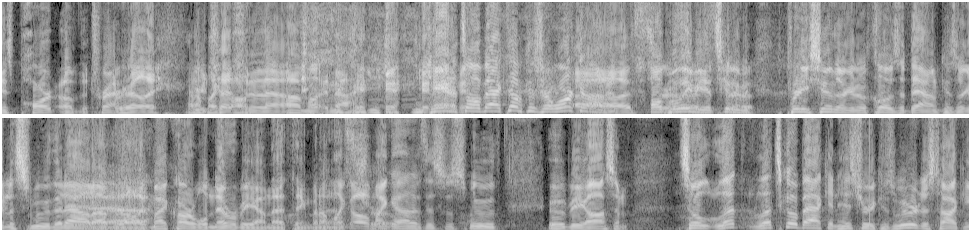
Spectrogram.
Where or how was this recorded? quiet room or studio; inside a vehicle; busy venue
busy venue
